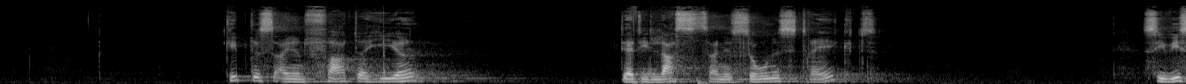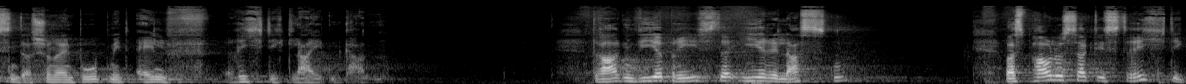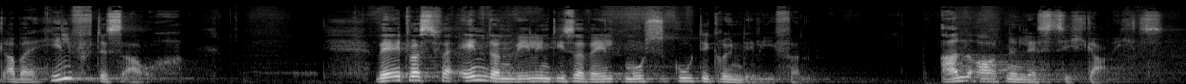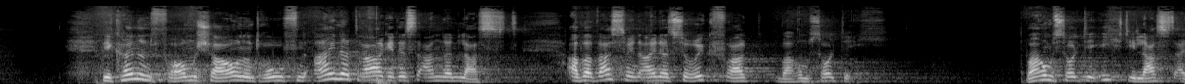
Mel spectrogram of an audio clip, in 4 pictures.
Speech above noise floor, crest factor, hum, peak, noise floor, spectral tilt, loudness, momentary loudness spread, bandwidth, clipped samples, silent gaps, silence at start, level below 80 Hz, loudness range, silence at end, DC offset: 44 dB; 20 dB; none; -2 dBFS; -65 dBFS; -3 dB/octave; -21 LUFS; 17 LU; 16.5 kHz; under 0.1%; none; 2.25 s; -58 dBFS; 9 LU; 0 s; under 0.1%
